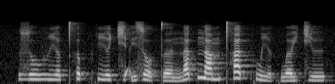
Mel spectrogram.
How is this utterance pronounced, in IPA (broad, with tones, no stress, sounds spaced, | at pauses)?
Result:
z u˧ v i˨˦ ə̯ t̪ʰ ə˦˥ p̚ k i˧ ə̯ t͡ɕ a̰˧˥ j z o˧˩ t̪ əː˨˩ n a˦˥ t̚ n a˧ m t̪ʰ a˦˥ t̚ k w i˧˩ ə̯ k w əː˧ j t͡ɕ ɨ˧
